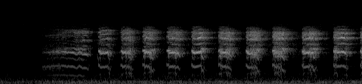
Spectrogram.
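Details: A captive red junglefowl decoy hen gives a drawn-out harsh note, then a fast run of about a dozen raspy clucks, roughly four per second.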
